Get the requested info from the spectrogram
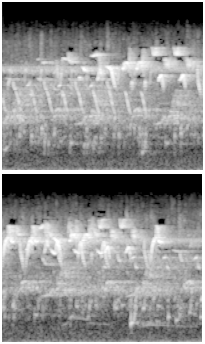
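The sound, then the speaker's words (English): A dense chorus of overlapping spring birdsong on a spring morning at sunrise, after the spring migration: many chirps, trills and rapid descending whistles from several birds at once, steady throughout with no one talking. “We're listening to spring birdsong, where everybody's pretty much setting up shop for the season.”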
